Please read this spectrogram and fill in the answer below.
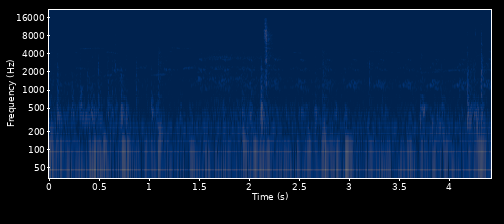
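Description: Near silence broken by faint, scattered small clicks of a screwdriver turning a screw into a PS5's metal SSD cover panel, the sharpest click about two seconds in.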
